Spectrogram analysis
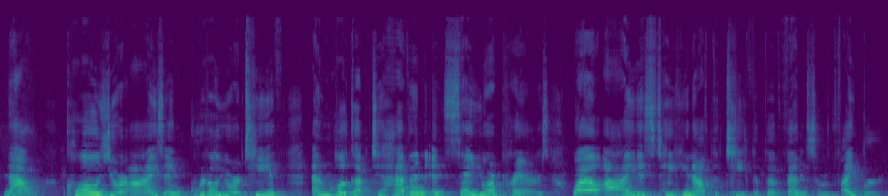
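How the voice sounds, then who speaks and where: A woman's voice: high voice, expressive, measured pace, hardly any pauses, fairly bright tone. A woman voicing a kindly, bossy giant with folksy, mangled grammar in a children's storybook reading. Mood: reassuring, commanding. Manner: ungrammatical, folksy mangled words. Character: kindly big friendly giant, bossy and reassuring.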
